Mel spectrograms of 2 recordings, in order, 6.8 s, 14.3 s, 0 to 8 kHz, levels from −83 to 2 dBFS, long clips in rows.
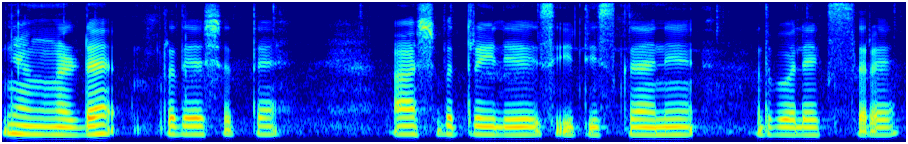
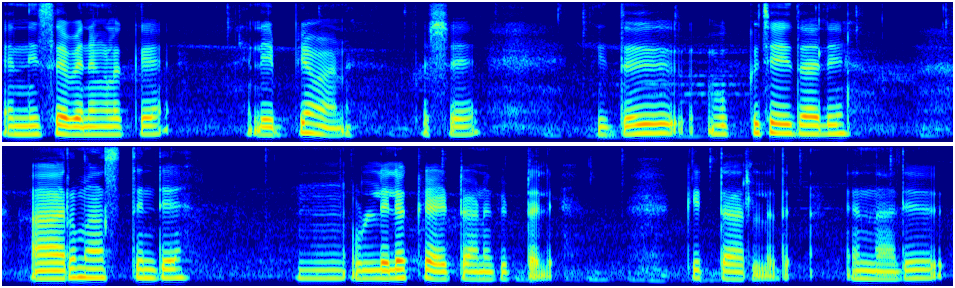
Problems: background sounds at intervals, low volume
